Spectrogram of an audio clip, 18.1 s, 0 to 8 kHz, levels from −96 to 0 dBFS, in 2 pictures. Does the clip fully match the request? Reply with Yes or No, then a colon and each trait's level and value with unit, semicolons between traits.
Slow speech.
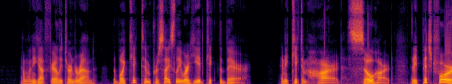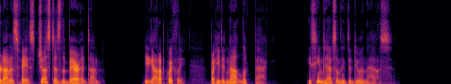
No: average, 195 wpm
